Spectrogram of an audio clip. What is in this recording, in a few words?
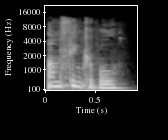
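"unthinkable", British English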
